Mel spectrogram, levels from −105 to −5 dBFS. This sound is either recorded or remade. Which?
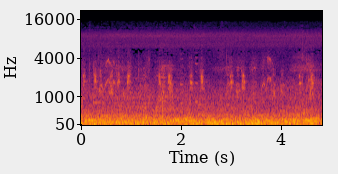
remade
